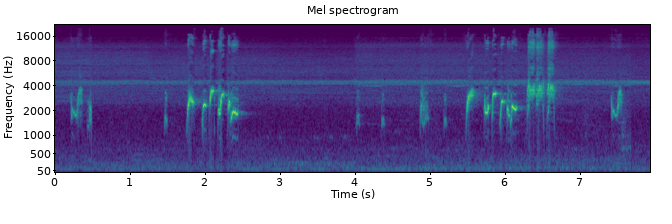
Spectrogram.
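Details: Red-whiskered bulbul decoy trained for morning song gives several bouncy phrases of quick, bright whistled notes, one followed by a harsher burst, with pauses between and a steady faint high whine behind.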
